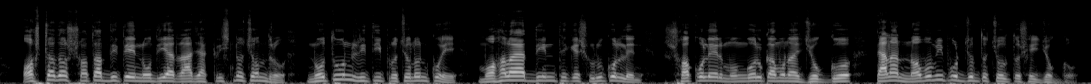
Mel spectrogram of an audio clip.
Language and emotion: Bengali, neutral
